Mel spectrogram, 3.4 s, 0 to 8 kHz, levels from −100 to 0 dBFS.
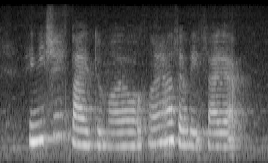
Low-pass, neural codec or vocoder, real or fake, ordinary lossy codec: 7.2 kHz; codec, 24 kHz, 0.9 kbps, WavTokenizer, medium speech release version 1; fake; none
